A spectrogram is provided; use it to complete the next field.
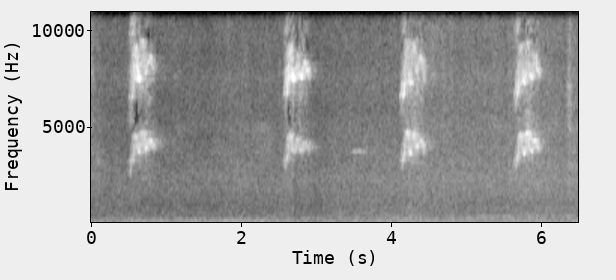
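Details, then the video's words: Young Javan Munia (Lonchura leucogastroides) giving four high, bright, rising calls at intervals of one and a half to two seconds, over low background rumble. "The Young Javan Munia Bird"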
